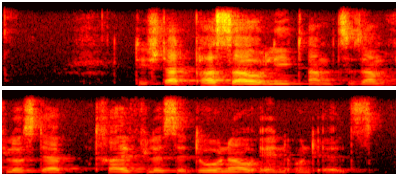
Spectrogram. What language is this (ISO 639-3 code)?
deu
